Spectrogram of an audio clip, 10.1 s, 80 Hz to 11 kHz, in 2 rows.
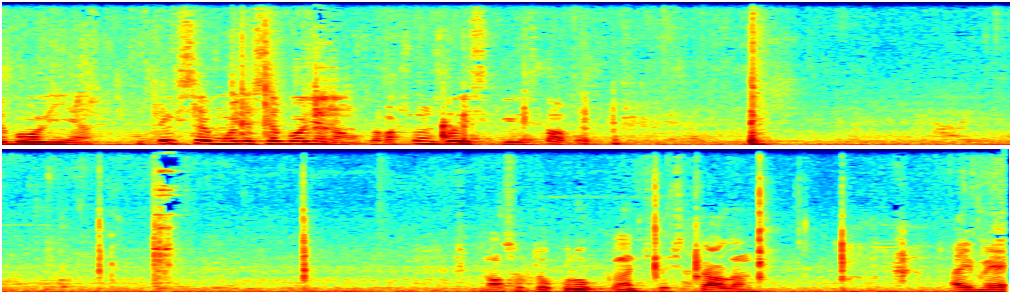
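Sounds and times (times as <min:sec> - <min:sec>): beans frying in hot oil: 0:00.0 - 0:02.9
steady low hum: 0:01.7 - 0:10.0.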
